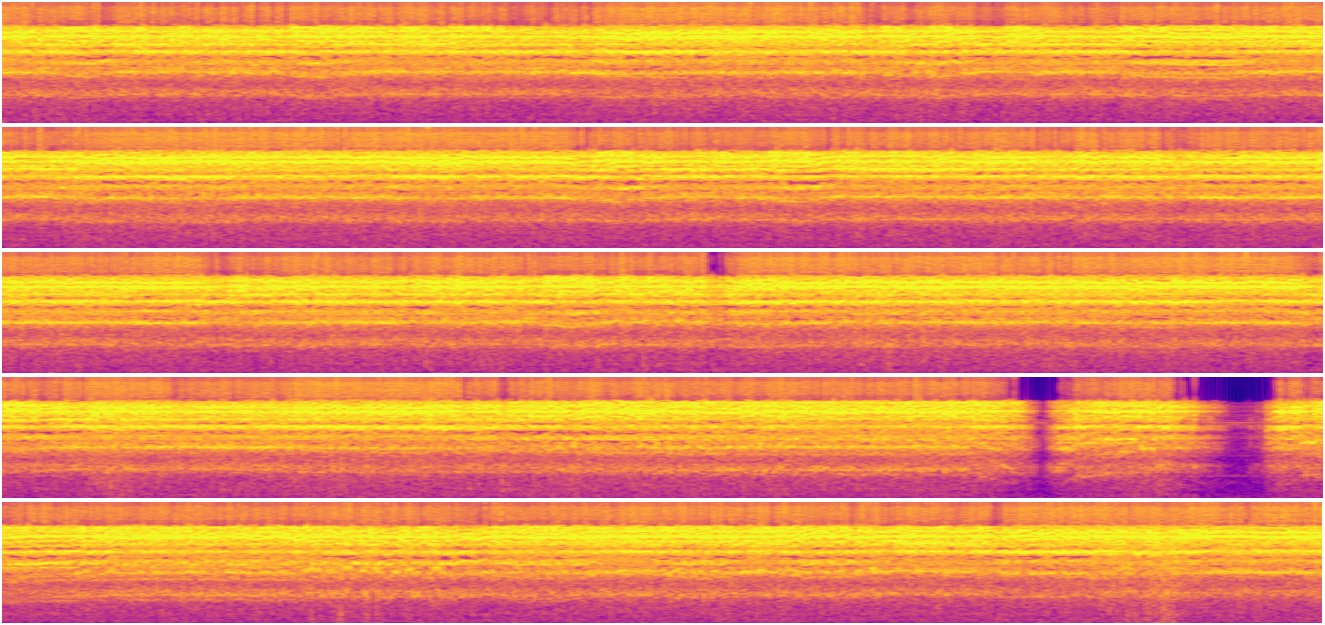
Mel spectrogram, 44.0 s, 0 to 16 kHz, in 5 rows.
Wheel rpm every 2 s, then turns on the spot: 230, 230, 220, 220, 220, 230, 230, 230, 230, 230, 230, 230, 230, 220, 220, 210, 150, 120, 210, 210, 220, 220.
none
